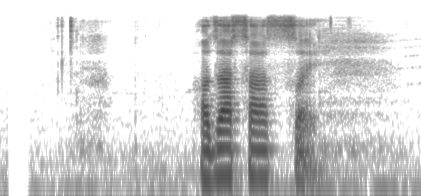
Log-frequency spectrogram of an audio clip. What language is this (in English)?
Nepali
